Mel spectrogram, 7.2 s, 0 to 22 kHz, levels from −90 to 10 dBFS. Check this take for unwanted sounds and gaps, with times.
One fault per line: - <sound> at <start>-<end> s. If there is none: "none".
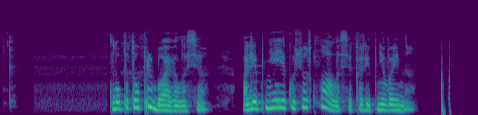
none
